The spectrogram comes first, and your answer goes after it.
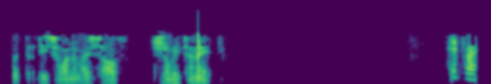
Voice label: Superstition Dispatch, Mesa PD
